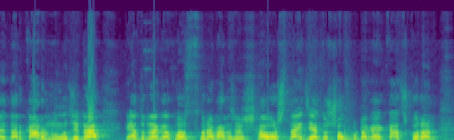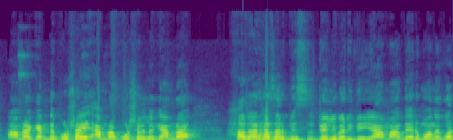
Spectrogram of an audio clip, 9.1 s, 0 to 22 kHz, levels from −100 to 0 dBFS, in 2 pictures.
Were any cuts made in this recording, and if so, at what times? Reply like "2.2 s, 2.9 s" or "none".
none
